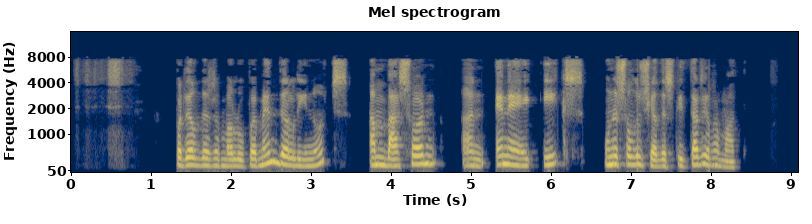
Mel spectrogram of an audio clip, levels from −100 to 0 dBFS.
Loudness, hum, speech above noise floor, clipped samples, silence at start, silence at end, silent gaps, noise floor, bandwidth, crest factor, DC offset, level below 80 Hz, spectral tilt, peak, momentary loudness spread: -18 LUFS; none; 21 dB; under 0.1%; 0.45 s; 0.8 s; 0.93-1.04 s, 1.12-1.32 s, 3.52-3.73 s, 4.69-4.88 s, 5.26-5.30 s, 6.45-6.67 s; -38 dBFS; 8.2 kHz; 16 dB; under 0.1%; -60 dBFS; -4 dB/octave; -2 dBFS; 11 LU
